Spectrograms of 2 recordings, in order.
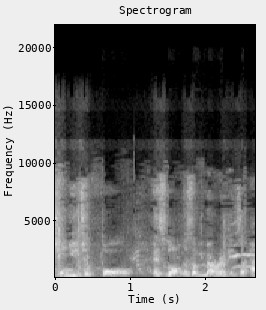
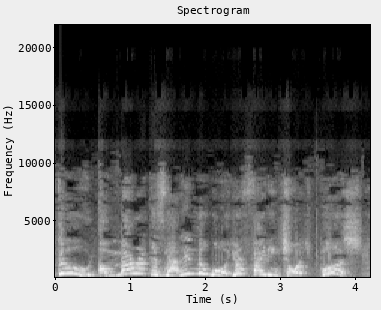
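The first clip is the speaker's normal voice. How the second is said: retold animated pitch; 9 semitones higher than usual. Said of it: "I'm like".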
